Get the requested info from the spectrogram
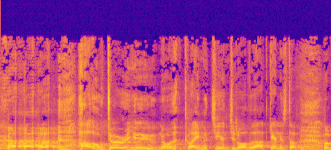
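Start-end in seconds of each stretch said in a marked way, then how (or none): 0.1-2.3 very slow, drawn-out "How dare you?" in a put-on voice, laughing through it; mock impression of a teenage activist scolding world leaders; Greta Thunberg impression. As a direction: do the climate activist girl's outraged line. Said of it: "I get all Greta".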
